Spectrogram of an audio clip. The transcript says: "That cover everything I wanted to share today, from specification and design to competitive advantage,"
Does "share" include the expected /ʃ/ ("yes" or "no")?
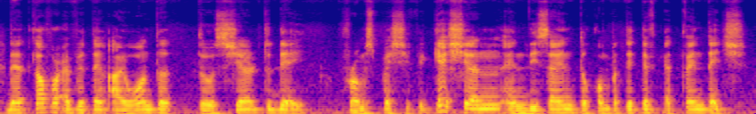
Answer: yes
